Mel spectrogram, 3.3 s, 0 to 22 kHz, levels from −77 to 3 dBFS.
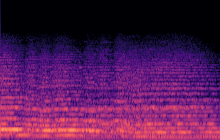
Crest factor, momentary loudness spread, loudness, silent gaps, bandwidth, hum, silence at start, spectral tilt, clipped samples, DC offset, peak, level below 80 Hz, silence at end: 14 dB; 6 LU; -23 LUFS; none; 8.4 kHz; none; 0 s; -7.5 dB/octave; under 0.1%; under 0.1%; -8 dBFS; -40 dBFS; 0 s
